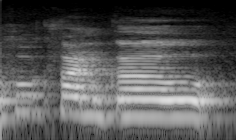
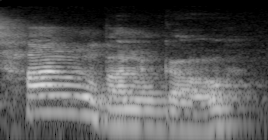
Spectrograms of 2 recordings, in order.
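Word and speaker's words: Hung Vanngo: So Hook Van Go and I hope I did pronounce the name right. No Hook. It's Hung Van Go.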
